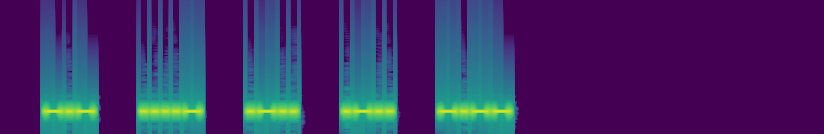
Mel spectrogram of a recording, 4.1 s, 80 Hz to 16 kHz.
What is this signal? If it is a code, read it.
Morse code, heard as a keyed tone, about 47 wpm, spaced as for 26 wpm, 700 Hz. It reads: K4LLY
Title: USA Call Signs - 5 Characters - 3x Character Spacing - 45wpm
